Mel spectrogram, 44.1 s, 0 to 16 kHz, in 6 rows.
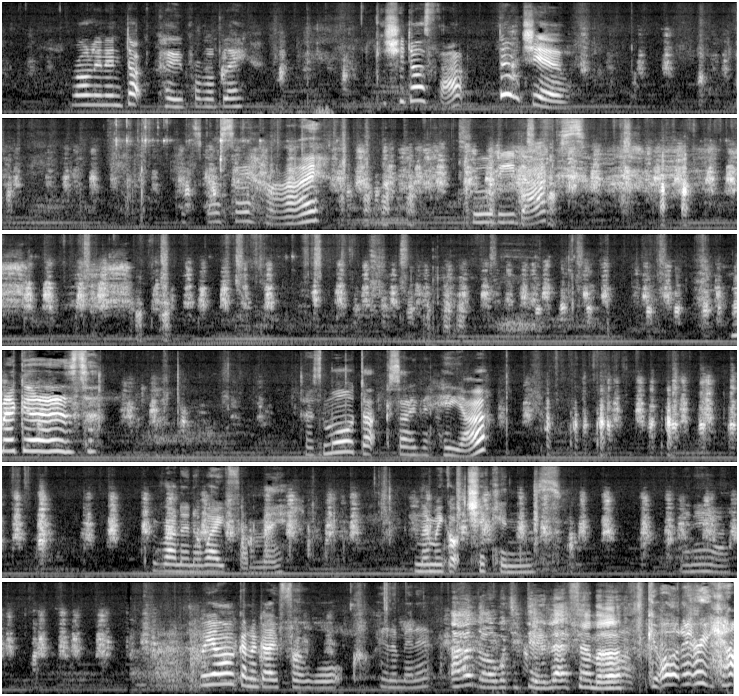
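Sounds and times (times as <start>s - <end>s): ducks quacking: 0.0s - 44.0s
low steady hum: 0.0s - 44.0s.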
